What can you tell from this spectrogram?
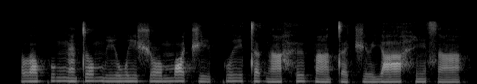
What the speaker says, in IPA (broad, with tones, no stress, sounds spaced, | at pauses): l ɔ˨ kʷ ə˦ ŋ ɛ̃˧ t o˦ m iː˧ w i˦˨ ʃ oː˦ m ɔ˦ t͡ʃ iː˨ kʷ iː˦ t ə˧ ɡ ã˨˦ h ɨ˦ p ã˨ t ə˨ t͡ʃ ɨ˨ j aː˧ h ĩ˧ s ã˧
